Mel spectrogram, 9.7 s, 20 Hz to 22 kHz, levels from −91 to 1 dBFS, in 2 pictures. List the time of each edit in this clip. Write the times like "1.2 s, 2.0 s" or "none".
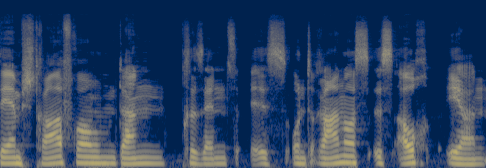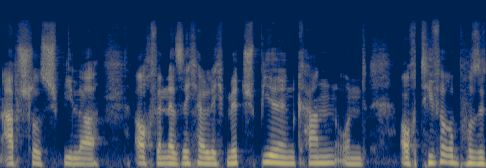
2.9 s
